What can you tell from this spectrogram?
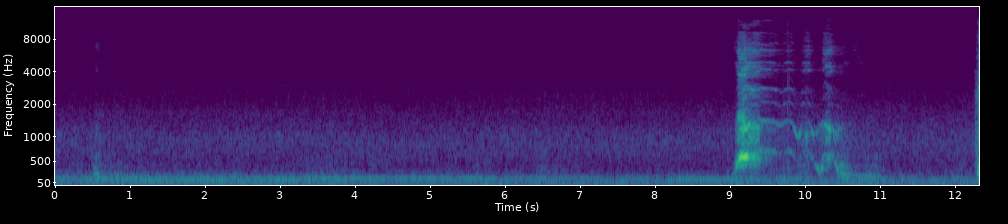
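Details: Kine, a Dogue de Bordeaux, gives a short, loud, harmonic howl with a wavering, falling pitch near the end, after a long stretch of near silence with a low hum.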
